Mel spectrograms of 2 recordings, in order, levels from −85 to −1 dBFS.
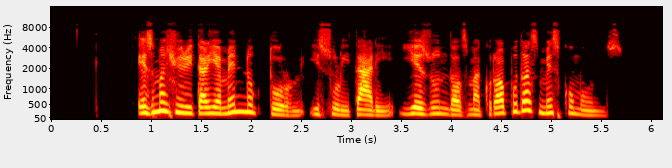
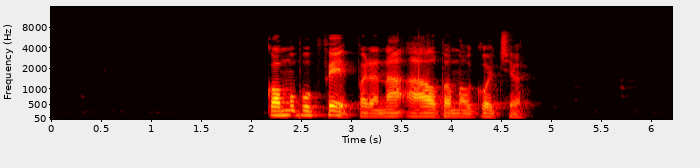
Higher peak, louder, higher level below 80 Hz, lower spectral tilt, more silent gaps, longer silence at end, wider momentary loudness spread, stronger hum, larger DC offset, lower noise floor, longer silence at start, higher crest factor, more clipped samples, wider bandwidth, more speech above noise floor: first, -6 dBFS vs -16 dBFS; first, -25 LUFS vs -35 LUFS; about the same, -72 dBFS vs -70 dBFS; about the same, -5 dB/octave vs -4 dB/octave; neither; second, 0.4 s vs 1.5 s; about the same, 13 LU vs 12 LU; neither; neither; second, -67 dBFS vs under -90 dBFS; second, 0.85 s vs 2.15 s; about the same, 18 dB vs 22 dB; neither; first, 9.6 kHz vs 7.4 kHz; second, 42 dB vs over 56 dB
